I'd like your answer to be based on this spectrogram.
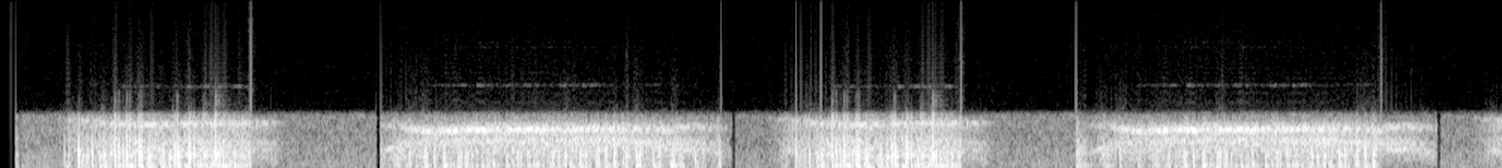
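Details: Pleural friction rub from inflamed pleural layers rubbing together: harsh, low-pitched grating sounds heard on both inspiration and expiration.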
